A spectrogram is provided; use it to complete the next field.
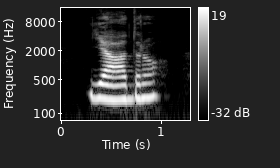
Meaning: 1. kernel 2. nucleus 3. core (one of severals parts in a computer processor)
- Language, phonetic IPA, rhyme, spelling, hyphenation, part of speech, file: Czech, [ˈjaːdro], -aːdro, jádro, já‧d‧ro, noun, Cs-jádro.ogg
